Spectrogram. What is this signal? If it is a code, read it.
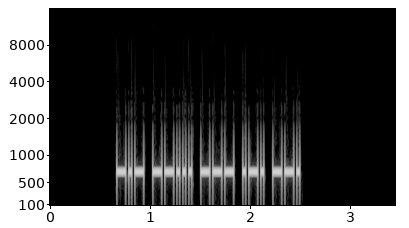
Morse code, heard as a keyed tone, about 40 wpm, 700 Hz. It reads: K7ORG
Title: NA SOTA Chaser Callsigns 40wpm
